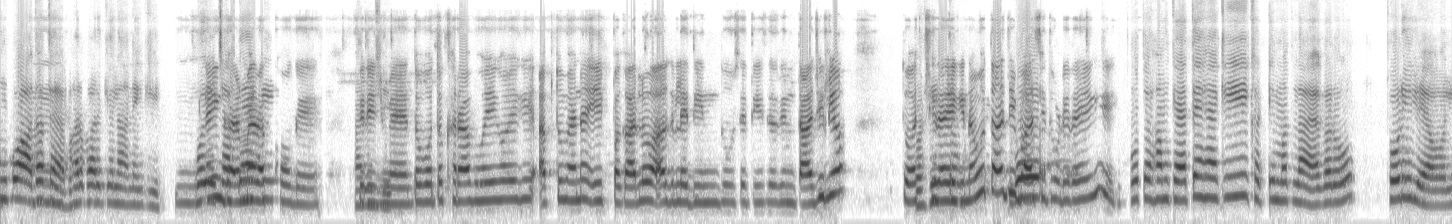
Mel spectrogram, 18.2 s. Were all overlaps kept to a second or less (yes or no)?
yes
